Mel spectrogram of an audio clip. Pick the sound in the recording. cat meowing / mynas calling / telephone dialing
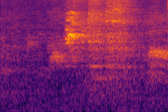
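mynas calling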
